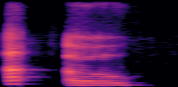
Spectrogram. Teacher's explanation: We call this a glottal stop, and it's like the space between uh-oh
